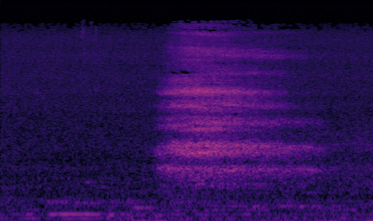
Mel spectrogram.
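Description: Slow deep breath during a guided breathing exercise, a soft airy rush that swells and then fades out gradually over faint low background hum.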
